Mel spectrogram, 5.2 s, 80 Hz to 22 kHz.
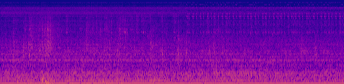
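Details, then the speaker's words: HP Pavilion p7-1235 desktop, original 300 W power supply after years of always-on server use; steady low hum with faint high-pitched squeal and whine from the power supply, not the hard drive, most evident at boot. "you hear that like squealing and weird sounds that's not the hard drive that's the uh power supply um it's really evident if you uh boot it up and i'll show you that in a minute"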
